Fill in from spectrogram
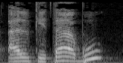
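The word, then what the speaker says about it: al-kitabu (الكتاب): Alif lamnya dibaca dengan diizharkan, dinampakkan. Ya, contohnya al-kitab. Ya, al-kitabu, kaf, kitab, itu huruf qomariyah. Ketika masuk alif lam, maka cara membacanya dengan dinampakkan alif lamnya.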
